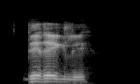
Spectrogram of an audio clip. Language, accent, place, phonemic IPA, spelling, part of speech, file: French, France, Lyon, /de.ʁe.ɡle/, dérégler, verb, LL-Q150 (fra)-dérégler.wav
- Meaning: 1. to disrupt, to disturb 2. to unsettle 3. to put off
